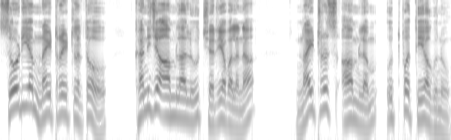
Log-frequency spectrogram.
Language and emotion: Telugu, neutral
